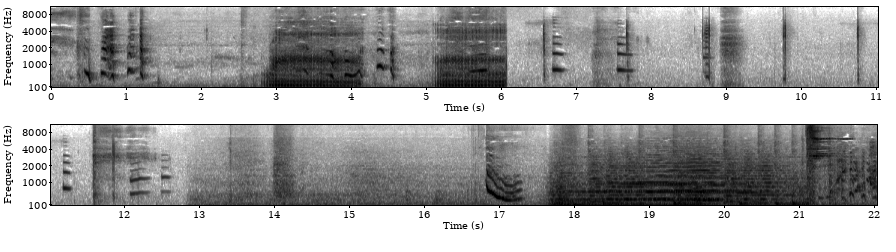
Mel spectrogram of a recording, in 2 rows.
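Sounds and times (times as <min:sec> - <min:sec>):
small dog growling: 0:02.8 - 0:04.2, 0:05.1 - 0:06.1
steady low hiss: 0:12.7 - 0:22.0.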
